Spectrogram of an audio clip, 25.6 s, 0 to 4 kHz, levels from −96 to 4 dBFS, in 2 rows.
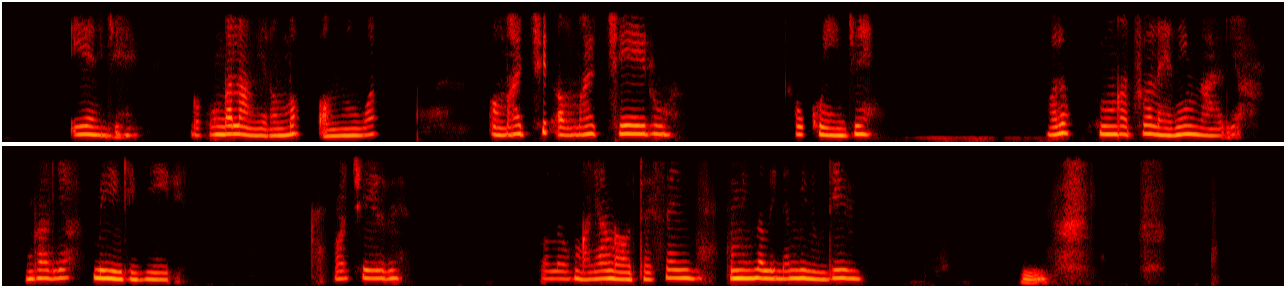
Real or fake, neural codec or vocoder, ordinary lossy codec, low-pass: fake; codec, 16 kHz, 1 kbps, X-Codec, WavLM features, trained on Multilingual LibriSpeech; none; 3.6 kHz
